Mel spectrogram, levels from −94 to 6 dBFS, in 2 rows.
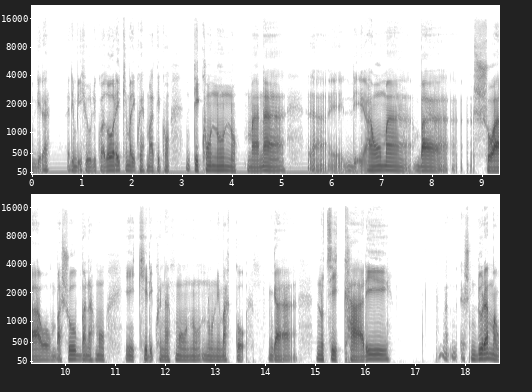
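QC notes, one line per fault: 0.00–7.82 s, mains hum: a steady low 50 Hz drone sitting roughly 25 dB under the speech, from power-line coupling through a ground loop or nearby transformer.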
